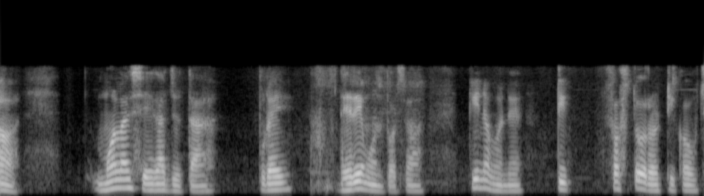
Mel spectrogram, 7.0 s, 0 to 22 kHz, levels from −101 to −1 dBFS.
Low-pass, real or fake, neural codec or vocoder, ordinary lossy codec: 5.4 kHz; real; none; none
